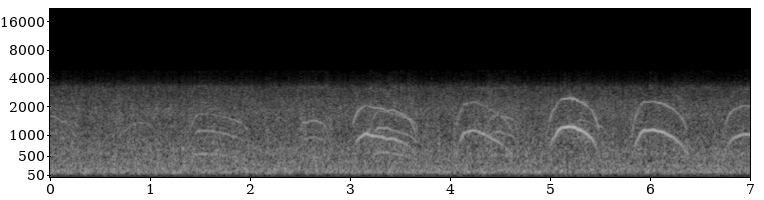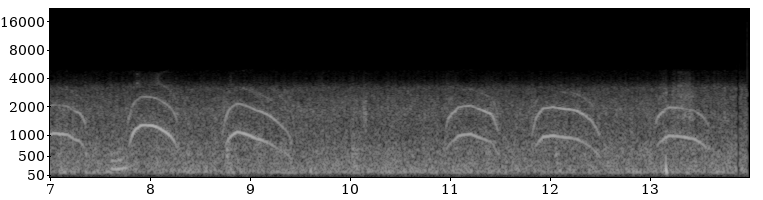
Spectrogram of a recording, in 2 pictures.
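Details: Siamese cat mother with a days-old kitten, faint arched mews repeated about once a second, rising then falling, heard through a steady broadband hiss.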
